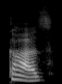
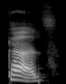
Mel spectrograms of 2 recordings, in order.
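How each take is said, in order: First: Only the final syllable of the word is said. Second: Only the final syllable of the word is said.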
